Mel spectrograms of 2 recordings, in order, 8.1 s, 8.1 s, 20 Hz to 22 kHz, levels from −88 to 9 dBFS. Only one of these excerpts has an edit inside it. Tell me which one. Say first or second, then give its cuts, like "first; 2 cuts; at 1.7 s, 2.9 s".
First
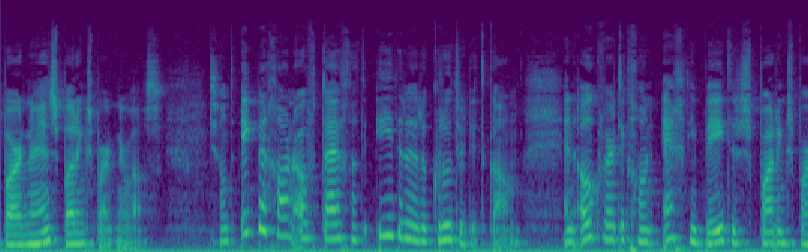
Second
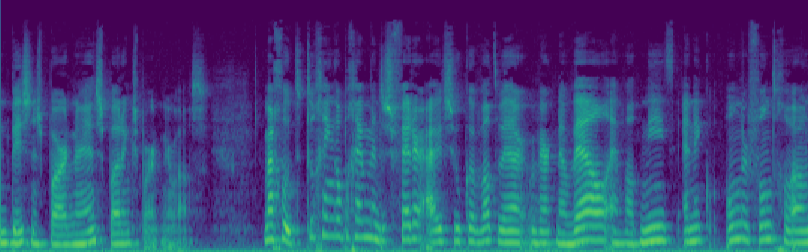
first; 2 cuts; at 2.1 s, 5.6 s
